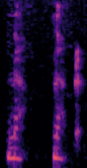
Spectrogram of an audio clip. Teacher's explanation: N is also very much an alveolar consonant. If you look at the chart here one more time, see the N is here right behind the L, and it is the tip.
